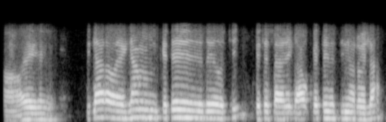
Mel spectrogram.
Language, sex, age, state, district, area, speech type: Odia, male, 18-30, Odisha, Balangir, urban, conversation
